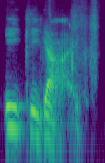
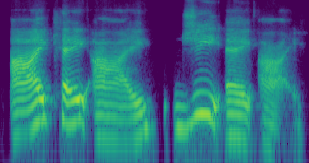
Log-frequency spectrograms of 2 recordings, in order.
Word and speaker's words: ikigai: eight which is the goal of setting with ikigai Kiki got paid so yes let's throw another word at you and it is spelled i-k-i-g-a-i ikigai Kiki guy okay okay and it's a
